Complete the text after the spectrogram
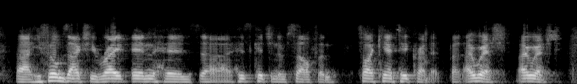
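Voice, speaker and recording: With an unremarkable speaking voice, this man keeps to a medium pitch and talks at a moderate pace. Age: 20s. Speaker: photographer and videographer, small business owner. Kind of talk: career talk to students. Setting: video call, on a client's set.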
